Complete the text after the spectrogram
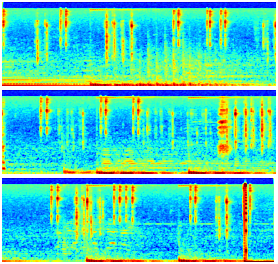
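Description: A computer mouse clicks sharply, again and again.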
